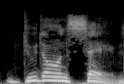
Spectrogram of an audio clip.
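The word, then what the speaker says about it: Dieudonné Saive: It was handled by Dudon Save is how you say it in French, a Belgian firearms designer in the employ of Fabrique Nationale.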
